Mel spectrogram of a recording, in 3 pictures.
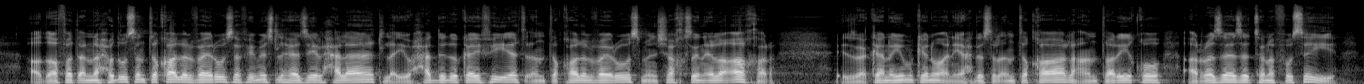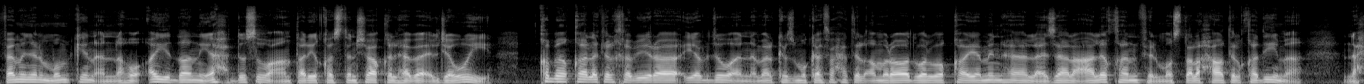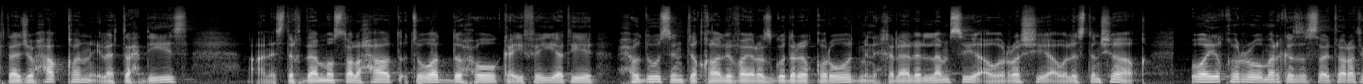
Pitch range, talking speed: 90-105 Hz, 115 wpm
